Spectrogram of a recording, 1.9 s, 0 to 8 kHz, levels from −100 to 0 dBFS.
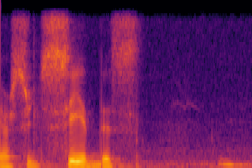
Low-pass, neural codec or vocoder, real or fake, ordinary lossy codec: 7.2 kHz; none; real; none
